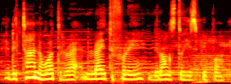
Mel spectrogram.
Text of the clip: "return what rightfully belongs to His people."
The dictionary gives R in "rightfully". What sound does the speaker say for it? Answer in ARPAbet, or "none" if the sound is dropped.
L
